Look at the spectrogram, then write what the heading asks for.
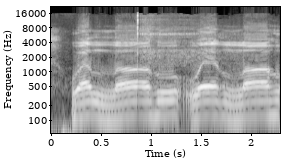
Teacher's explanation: مع تفخيم اللام لأنها جاءت بعد حرف مفتوح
